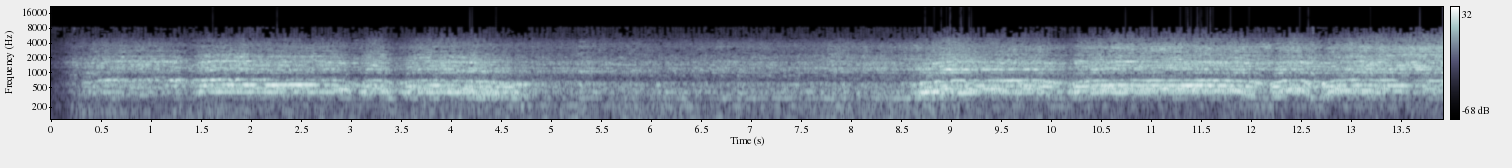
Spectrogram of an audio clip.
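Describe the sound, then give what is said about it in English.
A steam train thunders along loudly and steadily, its chugging roar joined by long, wailing whistle blasts at the start and again near the end. “I start this thing off with the train.”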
